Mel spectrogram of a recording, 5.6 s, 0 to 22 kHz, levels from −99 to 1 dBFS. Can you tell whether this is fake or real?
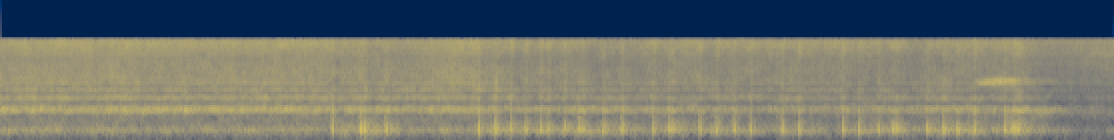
fake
